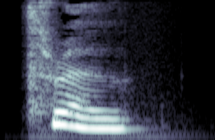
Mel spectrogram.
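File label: "throw", British English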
